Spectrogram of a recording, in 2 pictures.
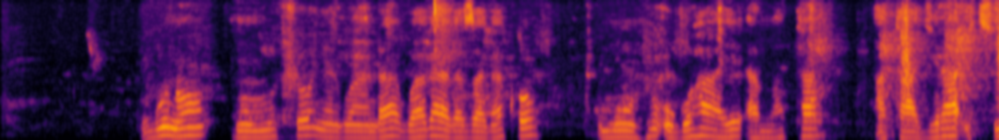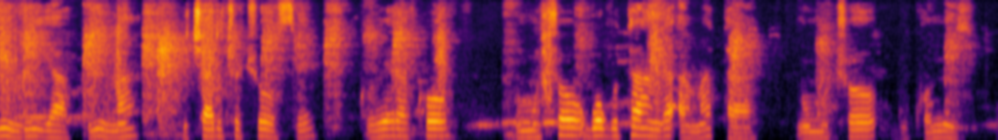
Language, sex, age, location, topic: Kinyarwanda, male, 36-49, Musanze, government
